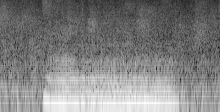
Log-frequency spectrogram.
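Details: Jully the Labrador asleep and snoring, one loud, deep, buzzing breath lasting almost two seconds, steady in pitch with a slight wobble, in an otherwise quiet indoor setting.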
